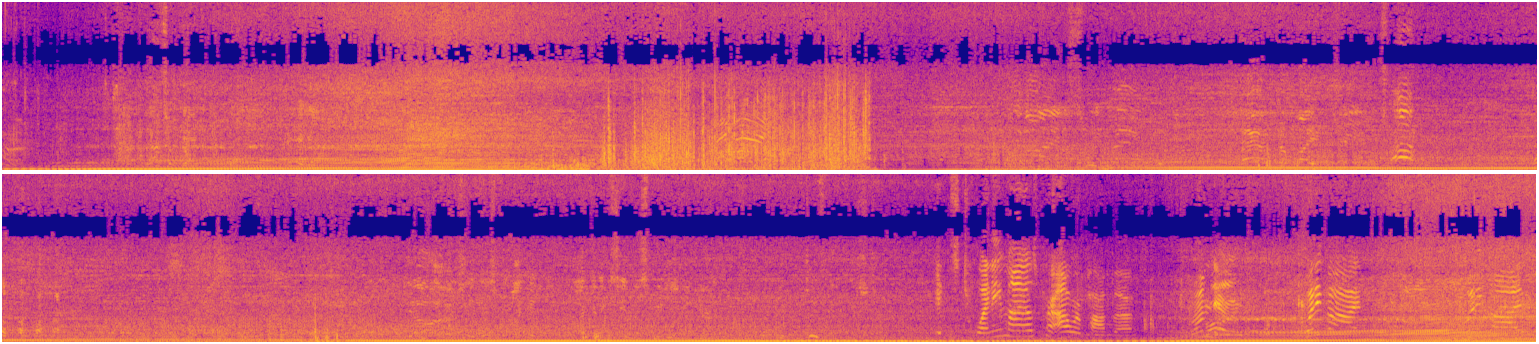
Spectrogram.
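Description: Side-by-side off-road vehicle's engine accelerating, its pitch climbing over the first few seconds, easing off briefly, then running at a steady cruising drone with small shifts in pitch, and climbing again near the end.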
